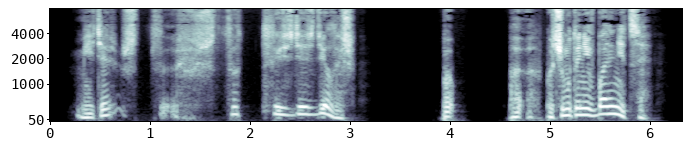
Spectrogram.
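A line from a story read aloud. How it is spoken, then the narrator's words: Strained, faltering voice. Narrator (Russian): С трудом выдавила она, цепляясь за дверной косяк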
